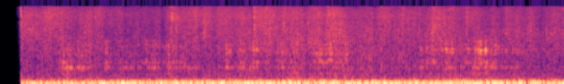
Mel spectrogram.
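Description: A loud, steady deep rumble that cuts in suddenly at the very start, with a faint high melody line running over it, as in an animated logo intro.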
